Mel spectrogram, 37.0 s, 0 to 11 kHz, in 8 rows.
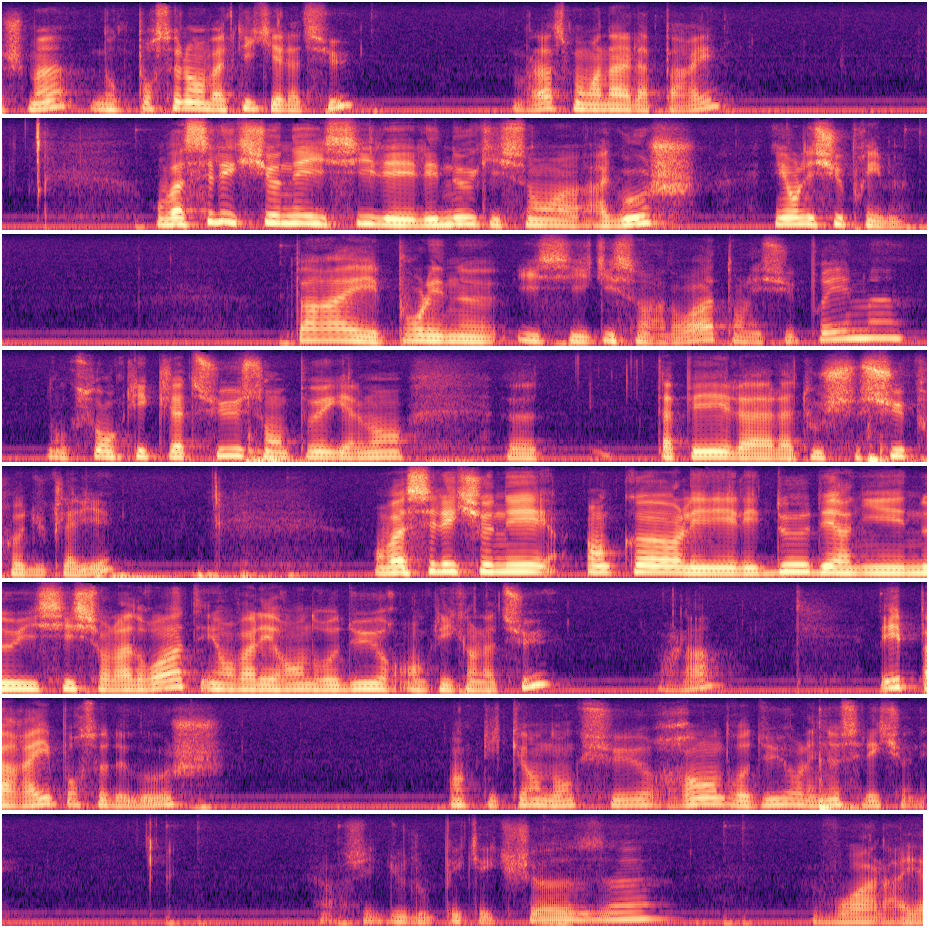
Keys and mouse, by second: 1.7 click, 3.3 middle click, 5.3 click, 9.2 click, 10.8 click, 18.3 Delete, 20.0 click, 25.5 click, 27.6 click, 32.0 click, 33.3 click, 34.2 click, 36.1 click.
